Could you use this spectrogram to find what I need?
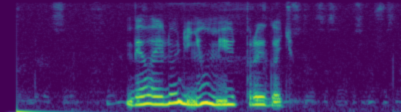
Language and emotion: Russian, sad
